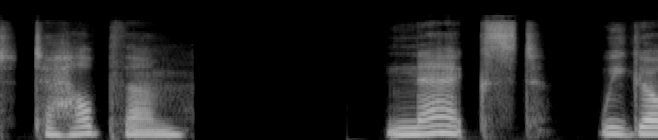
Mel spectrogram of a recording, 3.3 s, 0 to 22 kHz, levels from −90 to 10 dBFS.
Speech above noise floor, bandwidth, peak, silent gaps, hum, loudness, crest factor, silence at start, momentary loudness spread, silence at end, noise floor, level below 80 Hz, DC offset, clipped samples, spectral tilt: over 66 dB; 13 kHz; -8 dBFS; 0.98-1.73 s; none; -26 LUFS; 18 dB; 0 s; 10 LU; 0 s; under -90 dBFS; -66 dBFS; under 0.1%; under 0.1%; -4.5 dB/octave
